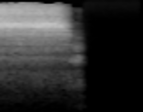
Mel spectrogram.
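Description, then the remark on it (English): A single sharp snake hiss, loud, a breathy burst lasting just over half a second before cutting off into silence. “A snake hisses to frighten other animals.”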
